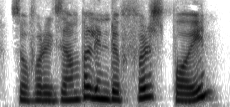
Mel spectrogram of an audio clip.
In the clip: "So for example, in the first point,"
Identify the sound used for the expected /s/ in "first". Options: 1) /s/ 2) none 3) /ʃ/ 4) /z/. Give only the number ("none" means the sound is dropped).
1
